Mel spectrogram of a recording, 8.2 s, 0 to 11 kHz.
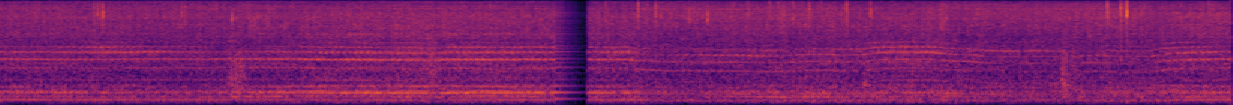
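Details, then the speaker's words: Snow-plow truck pushing 6–8 inches of heavy snow in a Long Island parking lot. A steady drone and constant hydraulic whine sag as the blade loads up, and the heavy snow is bogging the hydraulics down. "It's supposed to snow for probably about 5 more hours. We got, depending on where at, we got probably 6 to 8 inches. It's nice. This lot's usually full of trucks and everything, so this will make my life easier. Getting heavy, bogging the hydraulics down."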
